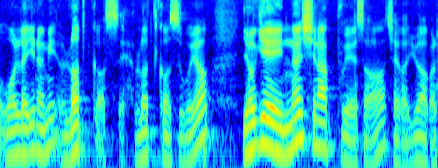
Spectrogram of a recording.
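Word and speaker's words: Rutgers: 예, 저 발음이 어려워요. 럿걸스 이렇게 읽는데 뉴저지에 있는 주립대학입니다. 우리는 뉴저지 주립대학으로 알고 있는데 그 원래 이름이 럿거스고요.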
